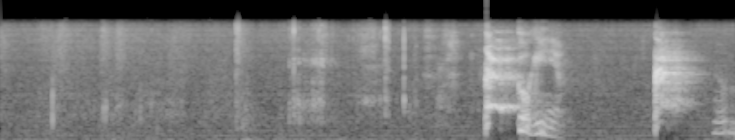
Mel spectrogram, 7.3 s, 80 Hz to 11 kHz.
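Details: A nine-week-old puppy barks at its own reflection in a glass fireplace door indoors. Two sharp, high, yappy barks come about 1.7 seconds apart, and the first is doubled. Before them the room is quiet apart from soft background noise.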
